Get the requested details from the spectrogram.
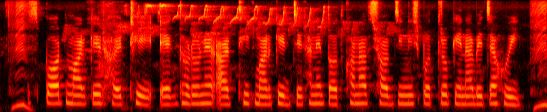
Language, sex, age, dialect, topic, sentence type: Bengali, female, 18-24, Rajbangshi, banking, statement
